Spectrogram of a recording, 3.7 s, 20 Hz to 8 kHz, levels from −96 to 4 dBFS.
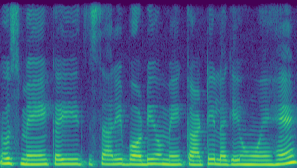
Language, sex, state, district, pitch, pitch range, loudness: Hindi, female, Uttar Pradesh, Hamirpur, 215 Hz, 205-225 Hz, -14 LUFS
